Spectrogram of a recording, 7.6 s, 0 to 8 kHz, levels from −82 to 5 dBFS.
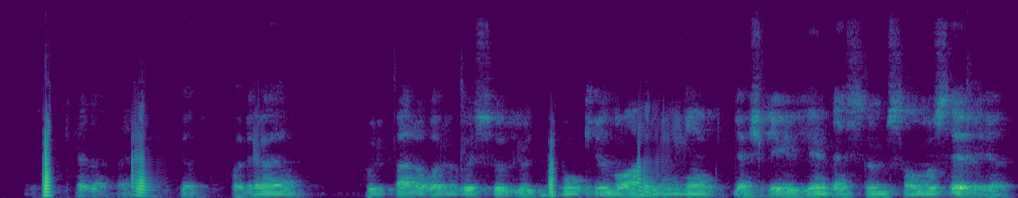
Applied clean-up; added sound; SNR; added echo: neural mask model DeepFilterNet 3.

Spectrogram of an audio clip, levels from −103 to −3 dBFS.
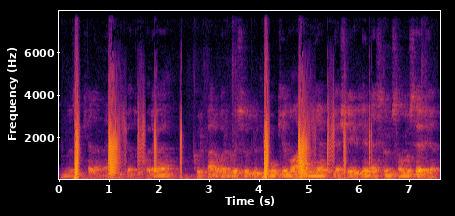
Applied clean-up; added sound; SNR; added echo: none; Fart; 0 dB; reverberation time 0.7 s.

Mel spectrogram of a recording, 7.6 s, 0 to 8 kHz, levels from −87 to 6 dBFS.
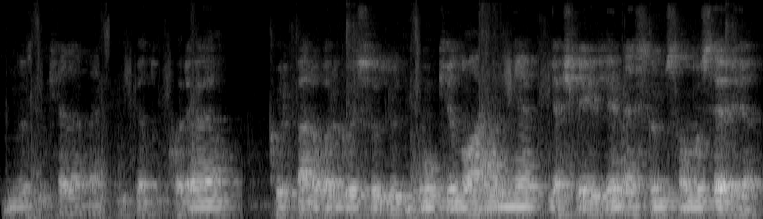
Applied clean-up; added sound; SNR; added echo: neural separator model SepFormer DNS4.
